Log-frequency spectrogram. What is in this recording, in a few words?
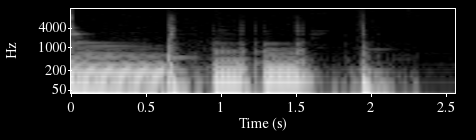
bass, analog funk; Mixed Berry Jam; Sonic Foundry (Sony Creative Software) - What it Is! 70s Analog Funk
